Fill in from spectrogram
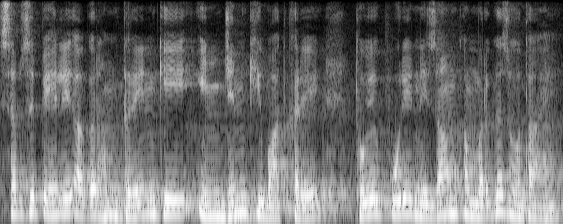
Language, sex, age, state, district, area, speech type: Urdu, male, 18-30, Uttar Pradesh, Muzaffarnagar, urban, spontaneous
